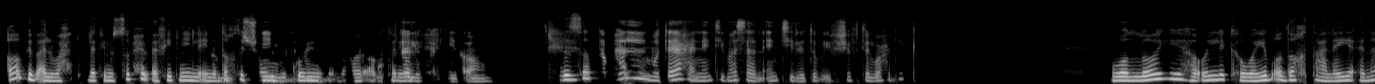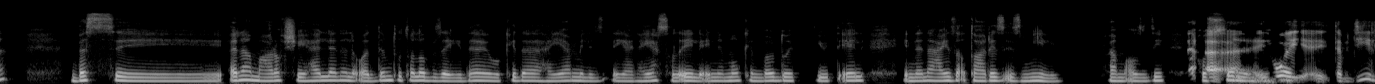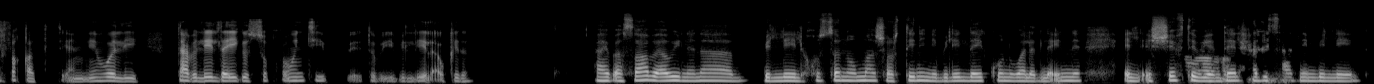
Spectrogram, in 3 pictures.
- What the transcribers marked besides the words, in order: in English: "Shift"; in English: "الShift"
- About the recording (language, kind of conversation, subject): Arabic, advice, إزاي أحط حدود حواليا تساعدني أكمّل على تقدّمي؟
